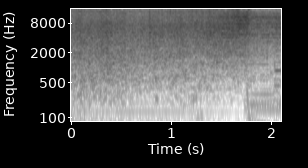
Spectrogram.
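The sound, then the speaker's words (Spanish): A steady wash of ocean surf from the Sea of Cortez fills the short stretch, with a deeper surge rolling in near the end as faint tonal sounds emerge. No one speaks. “Sea Cortés en el mar de Cortés.”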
